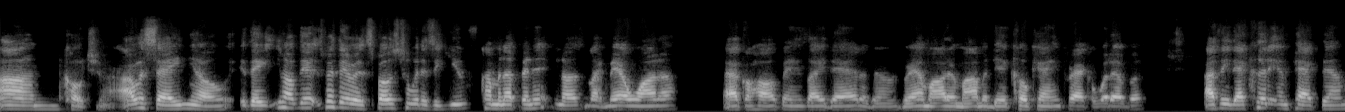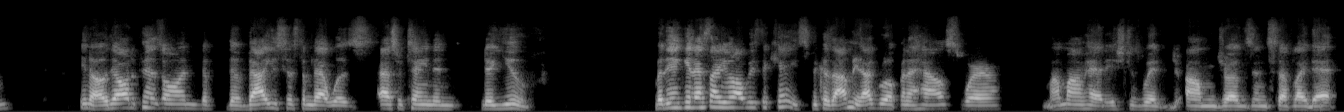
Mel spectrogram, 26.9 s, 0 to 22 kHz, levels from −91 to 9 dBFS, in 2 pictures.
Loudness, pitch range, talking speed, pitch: -25 LUFS, 115-155 Hz, 210 wpm, 135 Hz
